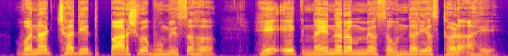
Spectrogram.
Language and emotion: Marathi, neutral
